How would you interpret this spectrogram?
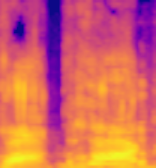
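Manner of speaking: high strangled mock cries; being choked out while swinging at a friend; choked yell. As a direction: squeal like you're being choked. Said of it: "And I'm like".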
